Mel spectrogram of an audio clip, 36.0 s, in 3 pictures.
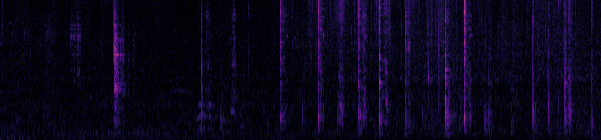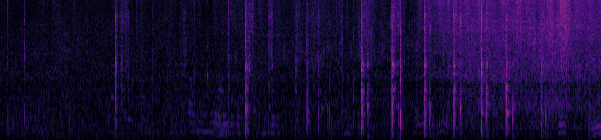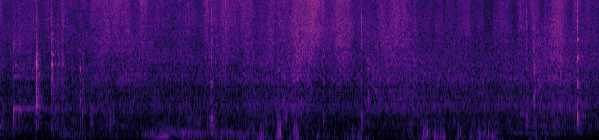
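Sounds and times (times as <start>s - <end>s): vegetables sizzling in oil: 4.0s - 36.0s
steel spoon scraping pan: 5.6s - 8.3s, 14.3s - 14.7s, 24.2s - 31.6s.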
